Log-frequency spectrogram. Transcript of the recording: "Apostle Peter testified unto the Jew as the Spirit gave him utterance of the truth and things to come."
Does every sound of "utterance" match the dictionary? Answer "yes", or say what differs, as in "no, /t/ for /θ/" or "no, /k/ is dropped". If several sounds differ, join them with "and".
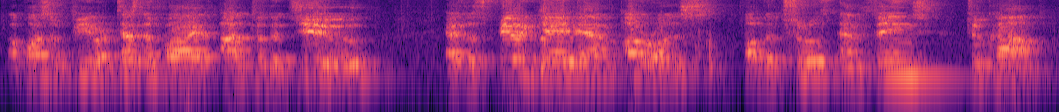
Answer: yes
